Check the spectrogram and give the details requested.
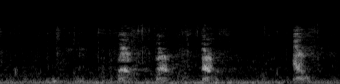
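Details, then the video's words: Boston Terrier barking at a Keeshond, upset and offended that the other dog took his favorite ball; four short, gruff barks, three close together and one after a pause, over a low indoor hum. "Hilarious Boston Terrier Barks At Keeshond Because He Took His Favorite Ball!"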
